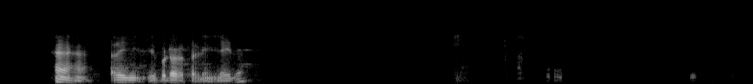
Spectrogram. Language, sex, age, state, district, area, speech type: Santali, male, 30-45, West Bengal, Birbhum, rural, conversation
